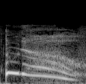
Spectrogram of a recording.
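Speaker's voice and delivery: high, loud victory call; triumphant shout. Acted. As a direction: slam the last card down. Game finally ends.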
